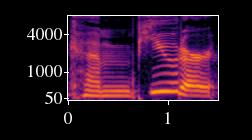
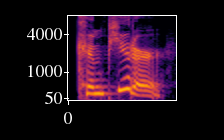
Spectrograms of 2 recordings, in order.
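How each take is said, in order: First: The word is said very slowly and drawn out. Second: The word is said at normal speed.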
